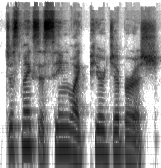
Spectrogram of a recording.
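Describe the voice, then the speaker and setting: Lower-pitched woman co-host. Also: moderate pace, a little mellow. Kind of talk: casual discussion of a trial.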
